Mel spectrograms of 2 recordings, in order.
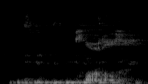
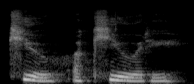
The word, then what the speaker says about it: acuity: It's not really fair, but how do you acuity? That doesn't help. The first syllable sounds like All right, about, okay. Acuity. The third syllable is pronounced like itty.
